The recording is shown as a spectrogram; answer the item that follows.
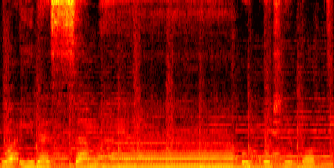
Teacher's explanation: Nah, ini terdapat hukum tajwid mat wajib mutasil karena ada mat tabi'i bertemu dengan hamzah dalam satu kalimat. Cara bacanya 4-5 harokat.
